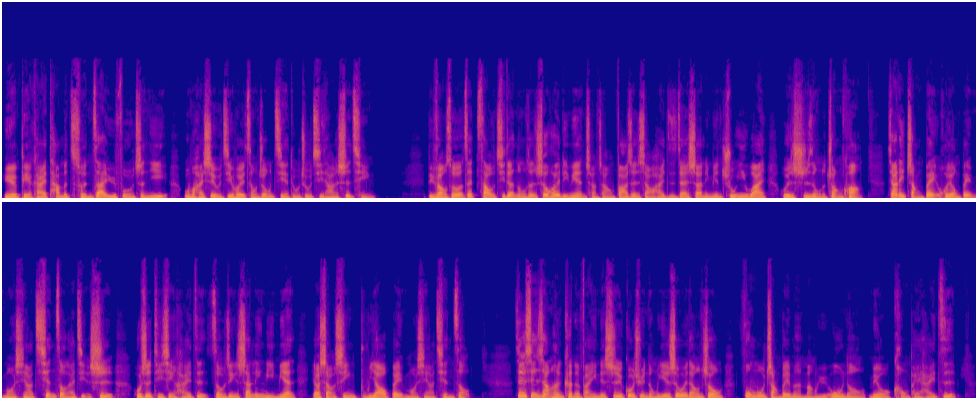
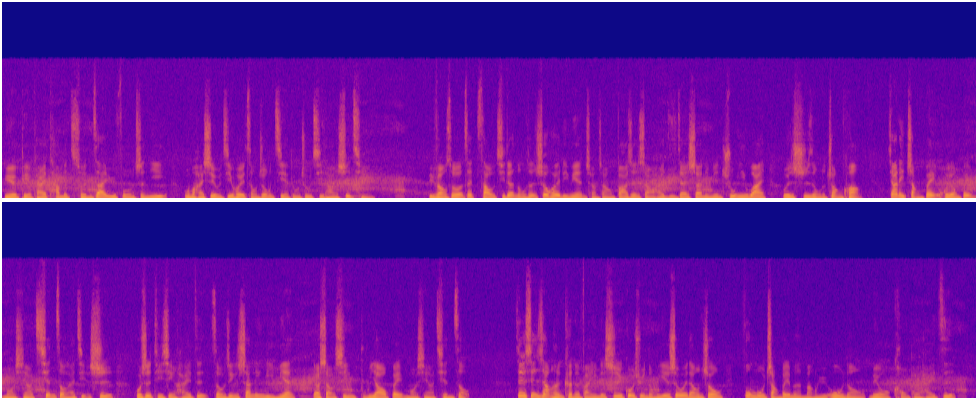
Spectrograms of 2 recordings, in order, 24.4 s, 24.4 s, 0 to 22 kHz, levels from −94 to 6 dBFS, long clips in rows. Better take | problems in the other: first | hiss; noticeable; throughout; 20 dB below the speech

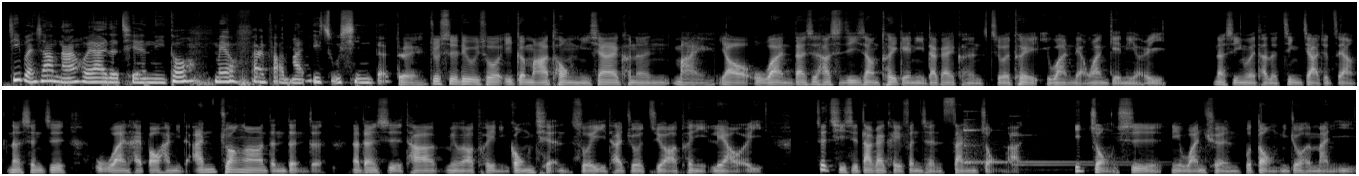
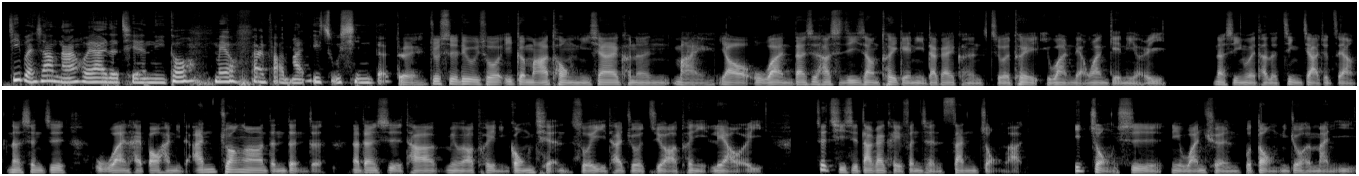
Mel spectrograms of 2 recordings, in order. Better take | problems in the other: second | doorbell; noticeable; from 23 to 24 s; peak 7 dB below the speech

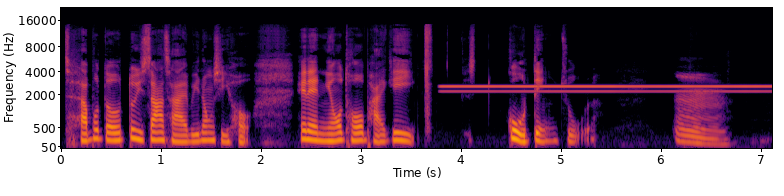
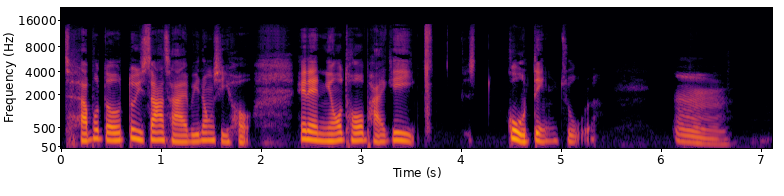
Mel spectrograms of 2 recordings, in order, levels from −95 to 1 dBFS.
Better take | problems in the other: second | high-pitched whine; loud; from 4 s on; 2.5 kHz, 8 dB below the speech

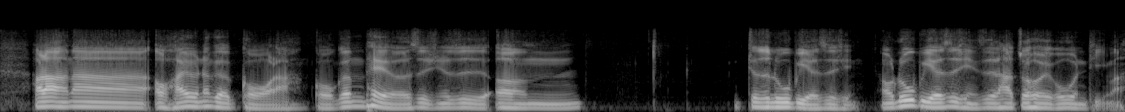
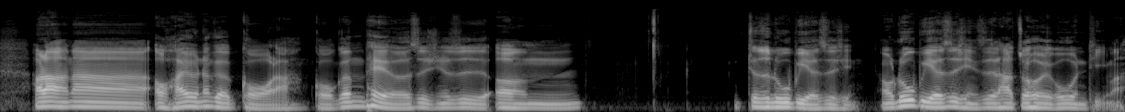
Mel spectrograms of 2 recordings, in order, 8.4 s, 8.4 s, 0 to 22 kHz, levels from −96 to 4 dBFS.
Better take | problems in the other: second | garbled, watery; slightly; nothing above 7.5 kHz

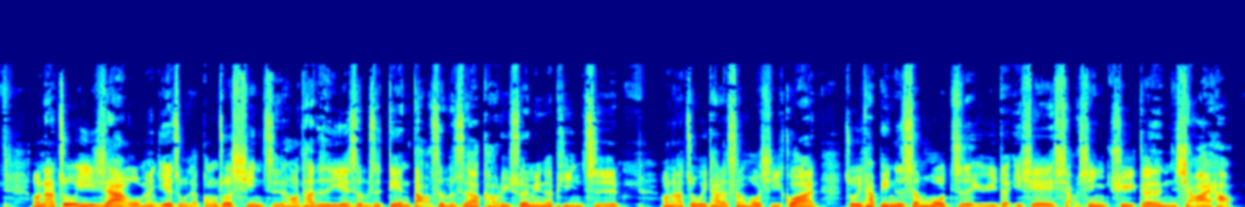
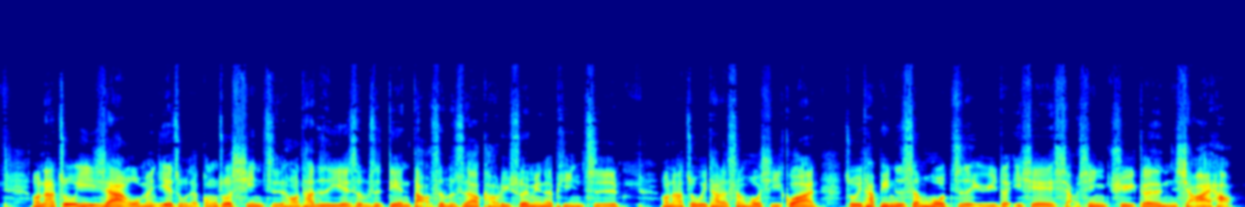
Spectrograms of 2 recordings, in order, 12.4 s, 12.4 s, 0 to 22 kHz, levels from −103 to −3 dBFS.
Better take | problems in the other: first | muffled; slightly; fading above 4 kHz

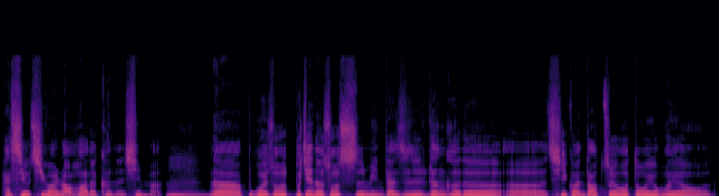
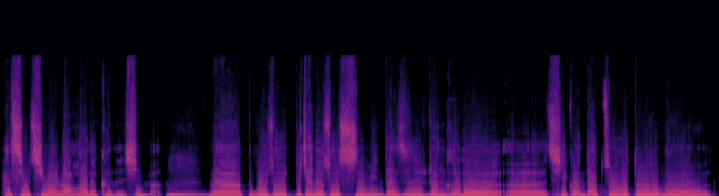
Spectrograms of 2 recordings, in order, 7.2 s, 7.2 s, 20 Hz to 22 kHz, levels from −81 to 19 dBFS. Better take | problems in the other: first | distortion; heavy; 28% of the sound clipped

